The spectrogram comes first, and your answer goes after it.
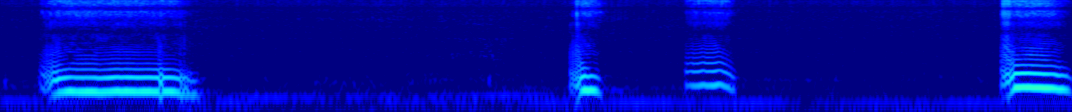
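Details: Nasally snoring Tonkinese cat: one long tonal, harmonic snore lasting under a second, then three shorter nasal snorts, the last rising and falling, all over a steady low hum.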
